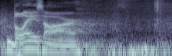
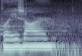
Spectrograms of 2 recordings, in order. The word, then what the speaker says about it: blazar: Blazar.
